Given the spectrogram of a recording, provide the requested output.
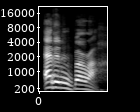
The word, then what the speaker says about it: Edinburgh: edin burrow so whatever you do don't say either of those at inbra or once you get there you get comfortable and you hear the Scottish people saying it there really is a half syllable at the end it's sort of like the G is a vowel Edinburough right so you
